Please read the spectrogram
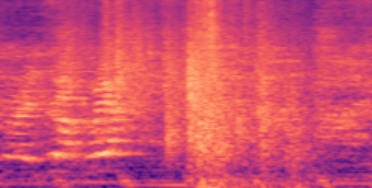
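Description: A small hatchback dropped back down from its side onto its wheels, landing with one heavy thud about a second and a half in, preceded by men's voices.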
